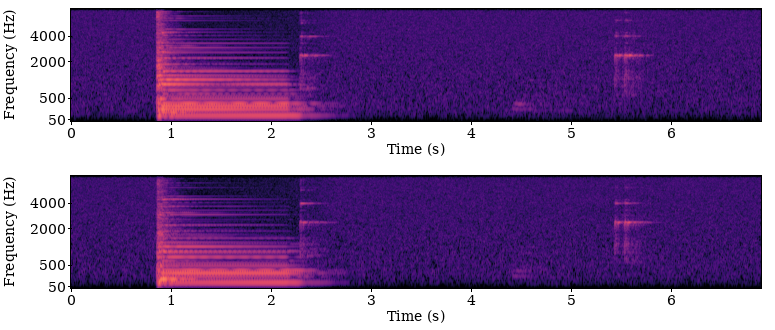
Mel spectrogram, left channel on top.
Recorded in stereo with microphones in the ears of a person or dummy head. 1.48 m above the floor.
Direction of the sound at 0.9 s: 55° left (ahead or behind).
